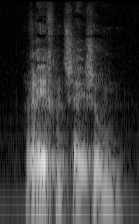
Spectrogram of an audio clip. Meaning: wet season
- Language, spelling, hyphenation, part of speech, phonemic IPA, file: Dutch, regenseizoen, re‧gen‧sei‧zoen, noun, /ˈreː.ɣə(n).sɛi̯ˌzun/, Nl-regenseizoen.ogg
